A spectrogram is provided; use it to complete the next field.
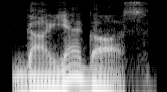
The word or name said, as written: Gallegos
